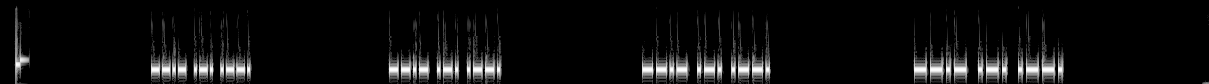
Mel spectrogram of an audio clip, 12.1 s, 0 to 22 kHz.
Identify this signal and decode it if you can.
Morse code, heard as a keyed tone, about 39 wpm, 700 Hz. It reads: QRP QRP QRP QRP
